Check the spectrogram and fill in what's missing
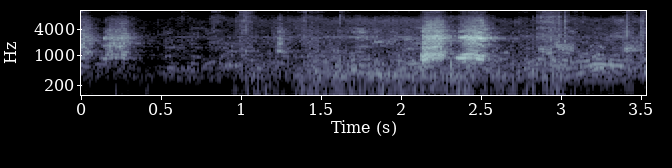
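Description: Goose honking at a busy poultry market in Kyzylorda, a few loud honks rising over a crowd with voices talking nearby.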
